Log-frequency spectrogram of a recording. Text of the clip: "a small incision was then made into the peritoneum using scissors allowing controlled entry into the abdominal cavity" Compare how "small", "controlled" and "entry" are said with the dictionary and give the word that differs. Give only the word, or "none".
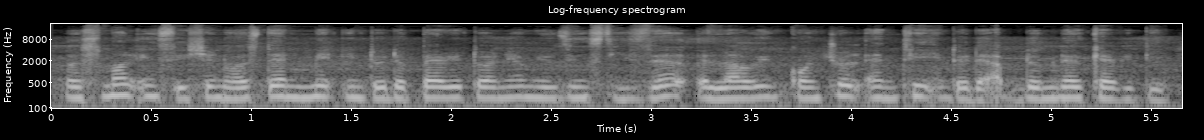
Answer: controlled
